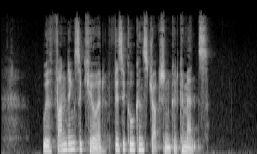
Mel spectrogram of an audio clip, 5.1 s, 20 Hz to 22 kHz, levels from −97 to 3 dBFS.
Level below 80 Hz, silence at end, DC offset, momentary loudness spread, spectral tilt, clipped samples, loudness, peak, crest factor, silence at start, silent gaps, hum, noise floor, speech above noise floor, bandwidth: -48 dBFS; 1 s; under 0.1%; 6 LU; -4.5 dB/octave; under 0.1%; -17 LUFS; -2 dBFS; 16 dB; 0.85 s; none; none; -64 dBFS; 47 dB; 15 kHz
